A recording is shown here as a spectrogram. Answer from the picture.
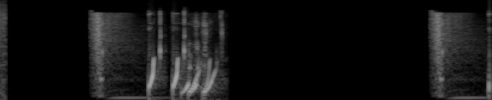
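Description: Short electronic sound effect for an animated channel logo card: a brief burst, then a quick run of rising blips, lasting under a second.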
